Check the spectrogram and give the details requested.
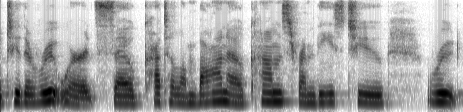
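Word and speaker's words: καταλαμβάνω: Strong's G 2638, Catalambano, Catalambano.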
